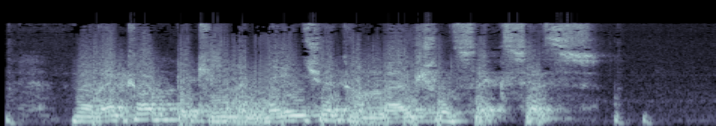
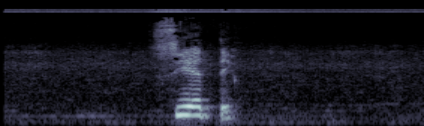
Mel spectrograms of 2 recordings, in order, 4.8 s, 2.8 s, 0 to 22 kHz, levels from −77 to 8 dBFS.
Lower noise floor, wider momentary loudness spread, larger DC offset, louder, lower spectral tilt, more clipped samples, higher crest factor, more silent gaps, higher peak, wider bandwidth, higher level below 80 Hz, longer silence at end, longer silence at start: second, -29 dBFS vs -41 dBFS; second, 11 LU vs 23 LU; neither; first, -7 LUFS vs -17 LUFS; about the same, -4 dB/octave vs -3.5 dB/octave; neither; second, 8 dB vs 20 dB; neither; about the same, 0 dBFS vs 0 dBFS; second, 12 kHz vs 17 kHz; first, -26 dBFS vs -62 dBFS; second, 0.45 s vs 0.9 s; about the same, 0.05 s vs 0.1 s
